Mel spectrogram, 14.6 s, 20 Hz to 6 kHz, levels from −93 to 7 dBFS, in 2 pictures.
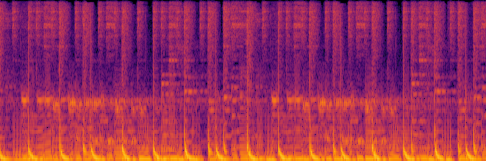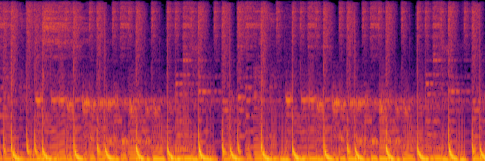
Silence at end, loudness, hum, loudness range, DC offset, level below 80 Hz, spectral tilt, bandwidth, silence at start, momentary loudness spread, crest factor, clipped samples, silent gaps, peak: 0 s; -16 LUFS; none; 0 LU; under 0.1%; -16 dBFS; -8 dB/octave; 6 kHz; 0 s; 2 LU; 14 dB; under 0.1%; none; 0 dBFS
